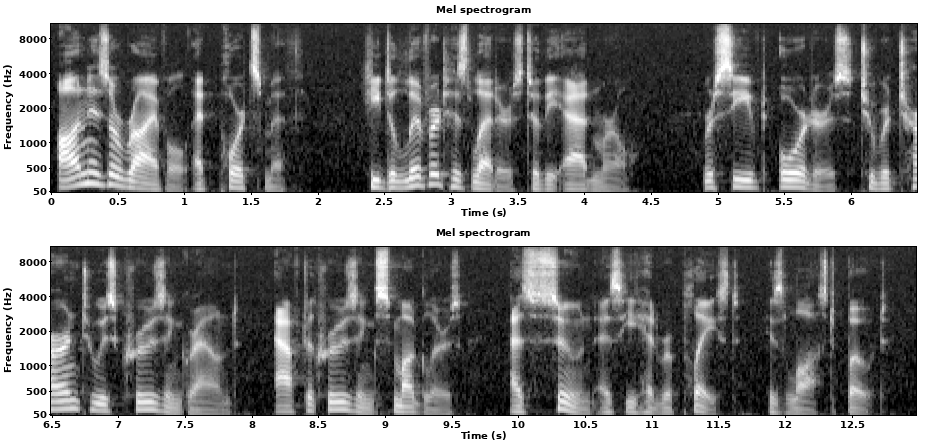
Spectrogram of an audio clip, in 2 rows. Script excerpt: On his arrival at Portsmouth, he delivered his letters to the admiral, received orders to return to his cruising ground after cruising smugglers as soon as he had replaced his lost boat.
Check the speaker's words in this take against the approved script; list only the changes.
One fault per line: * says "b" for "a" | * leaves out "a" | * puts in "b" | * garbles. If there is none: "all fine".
all fine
